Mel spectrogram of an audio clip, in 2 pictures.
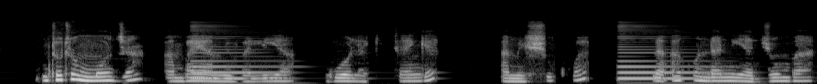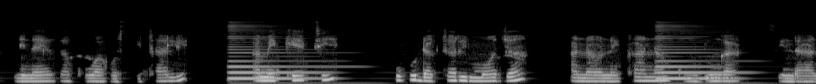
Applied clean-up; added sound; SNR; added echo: classical method log-MMSE.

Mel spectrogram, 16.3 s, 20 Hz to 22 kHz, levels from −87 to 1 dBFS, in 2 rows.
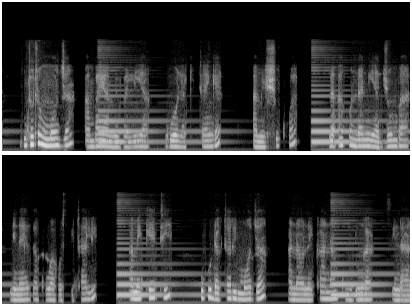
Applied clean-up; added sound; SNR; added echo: none; Acoustic guitar; 7 dB; none.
